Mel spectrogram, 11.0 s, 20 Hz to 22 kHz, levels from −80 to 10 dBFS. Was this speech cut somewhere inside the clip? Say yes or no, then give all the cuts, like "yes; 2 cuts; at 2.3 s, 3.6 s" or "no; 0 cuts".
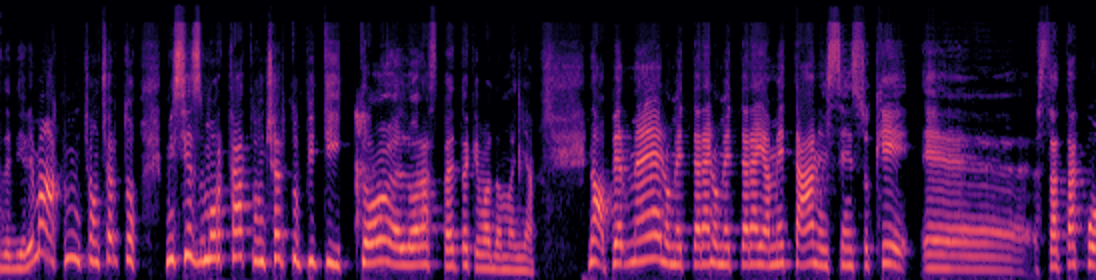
yes; 1 cut; at 7.1 s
